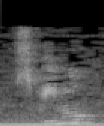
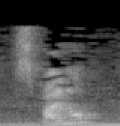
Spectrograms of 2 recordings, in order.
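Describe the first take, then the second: First: "spinel" with a long ee, rising at the end; higher, unsure second guess at "spinel", SPEE-nel. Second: "spinel" begun like "spine", rising at the end; higher, unsure "spinel" with a long i; spinel as SPY-nel. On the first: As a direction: say "spinel" with first syllable like "spee", questioning. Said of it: "like spine, S P I N E". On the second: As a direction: say "spinel" with first syllable like "spy", questioning. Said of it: "like spine". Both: Real, not acted.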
